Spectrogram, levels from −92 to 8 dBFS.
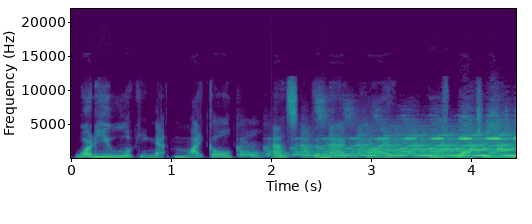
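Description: At 0.81 s, about 20 ms of the speech is lost in transit and covered by short concealed packet loss. The decoder extends the preceding sound for roughly 21 ms, leaving a brief smear. On a spectrogram, harmonics flatten into a smooth strip before real detail resumes. A second gap at 1.99 s is patched for only about 12 ms, giving a shorter smear.

From 1.62 s to the end, feedback echo between two devices sets in. A second device in the room replays the call, and that sound is re-captured with a repeat interval of about 0.3 s. The loop peaks around 5 dB above the speech, so the repeats build up rather than fade. A spectrogram shows stacked, thinning copies of each syllable at that spacing, and the waveform envelope stays thick between phrases.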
